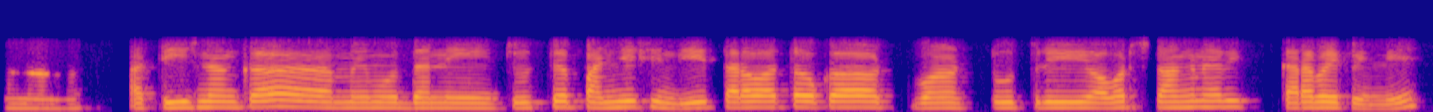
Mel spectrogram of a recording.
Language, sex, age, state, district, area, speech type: Telugu, male, 18-30, Telangana, Medak, rural, conversation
